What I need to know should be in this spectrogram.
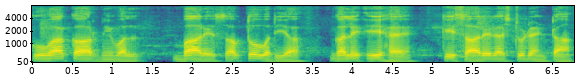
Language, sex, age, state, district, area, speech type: Punjabi, male, 45-60, Punjab, Firozpur, rural, read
